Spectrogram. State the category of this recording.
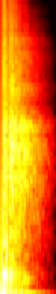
Sound effects > Human sounds and actions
